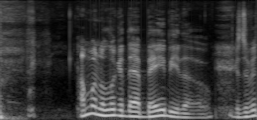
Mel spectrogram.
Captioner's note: laughs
